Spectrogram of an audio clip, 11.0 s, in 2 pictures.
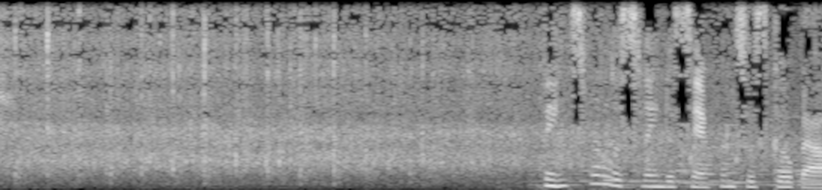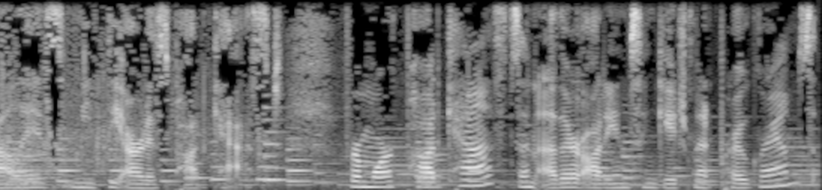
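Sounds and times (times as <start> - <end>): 
crowd applauding: 0.0 - 7.4
speech: 3.6 - 10.9.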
